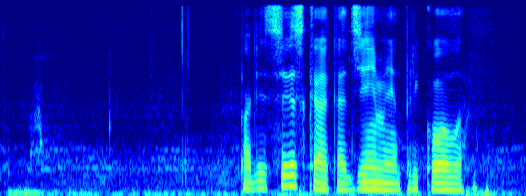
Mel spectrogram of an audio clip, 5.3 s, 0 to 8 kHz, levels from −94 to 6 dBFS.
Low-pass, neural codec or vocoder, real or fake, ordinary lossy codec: 7.2 kHz; codec, 16 kHz, 4 kbps, X-Codec, HuBERT features, trained on balanced general audio; fake; none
